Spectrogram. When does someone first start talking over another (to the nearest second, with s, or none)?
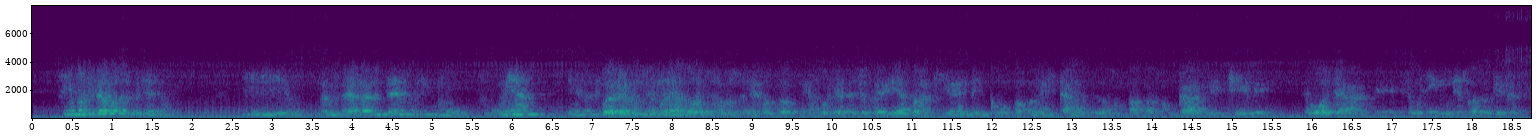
7 s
